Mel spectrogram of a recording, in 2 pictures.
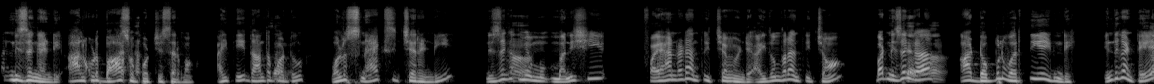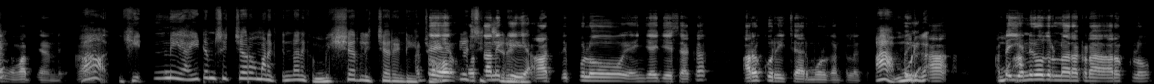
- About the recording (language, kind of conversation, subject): Telugu, podcast, నీ చిన్ననాటి పాఠశాల విహారయాత్రల గురించి నీకు ఏ జ్ఞాపకాలు గుర్తున్నాయి?
- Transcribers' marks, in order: chuckle; in English: "సపోర్ట్"; in English: "స్నాక్స్"; in English: "ఫైవ్ హండ్రెడ్"; in English: "బట్"; in English: "వర్తే"; in English: "ఐటమ్స్"; in English: "చాక్లెట్స్"; in English: "ట్రిప్‌లో ఎంజాయ్"; in English: "సో"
